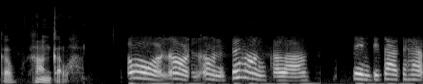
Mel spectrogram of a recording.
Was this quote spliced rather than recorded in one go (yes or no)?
no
